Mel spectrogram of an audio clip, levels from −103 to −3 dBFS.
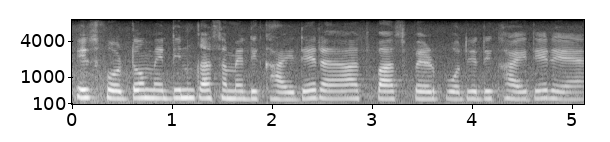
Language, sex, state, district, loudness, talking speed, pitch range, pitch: Hindi, female, Haryana, Charkhi Dadri, -18 LUFS, 200 wpm, 215-230 Hz, 220 Hz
